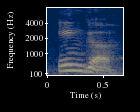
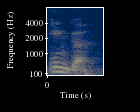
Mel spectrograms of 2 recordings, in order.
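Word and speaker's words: Inge: Do you pronounce it Ing? I-N-G-E? I don't want to get it wrong. Inga. Okay, Inga.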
